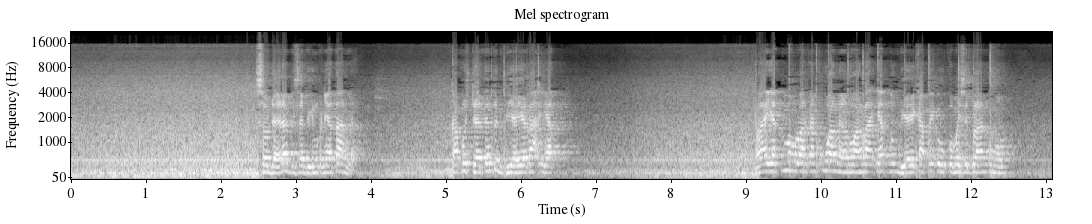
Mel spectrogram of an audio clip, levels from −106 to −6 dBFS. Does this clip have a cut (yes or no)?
no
